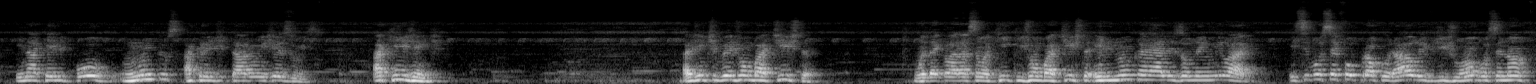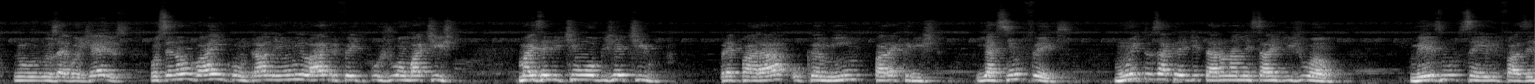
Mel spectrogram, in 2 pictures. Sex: male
